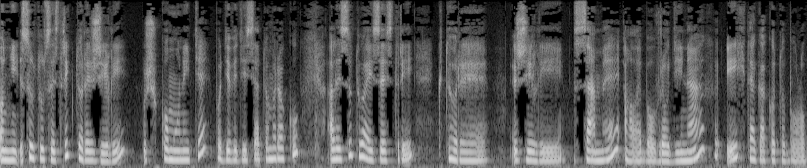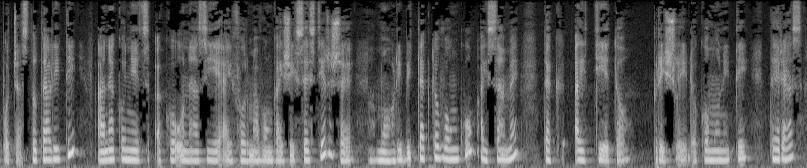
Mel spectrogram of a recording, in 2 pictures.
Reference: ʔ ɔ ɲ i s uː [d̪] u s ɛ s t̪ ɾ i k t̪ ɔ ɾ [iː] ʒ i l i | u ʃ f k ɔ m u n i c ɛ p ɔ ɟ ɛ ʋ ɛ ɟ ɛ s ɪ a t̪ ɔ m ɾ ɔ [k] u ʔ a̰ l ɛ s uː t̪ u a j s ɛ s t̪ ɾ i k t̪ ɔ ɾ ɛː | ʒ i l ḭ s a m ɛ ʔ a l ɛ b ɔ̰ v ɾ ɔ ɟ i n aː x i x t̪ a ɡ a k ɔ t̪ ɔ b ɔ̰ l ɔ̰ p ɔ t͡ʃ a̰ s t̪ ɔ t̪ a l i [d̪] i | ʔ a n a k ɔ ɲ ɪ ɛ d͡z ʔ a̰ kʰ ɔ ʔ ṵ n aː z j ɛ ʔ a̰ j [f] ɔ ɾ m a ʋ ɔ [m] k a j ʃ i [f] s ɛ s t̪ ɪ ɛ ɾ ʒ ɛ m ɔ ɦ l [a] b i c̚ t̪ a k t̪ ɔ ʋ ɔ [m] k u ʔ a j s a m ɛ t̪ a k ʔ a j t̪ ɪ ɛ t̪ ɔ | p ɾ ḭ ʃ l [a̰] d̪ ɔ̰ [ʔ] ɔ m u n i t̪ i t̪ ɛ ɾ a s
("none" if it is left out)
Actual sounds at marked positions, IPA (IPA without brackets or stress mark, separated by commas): t̪, ɛː, k, t̪, f, ŋ, x, i, ŋ, ḭ, k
